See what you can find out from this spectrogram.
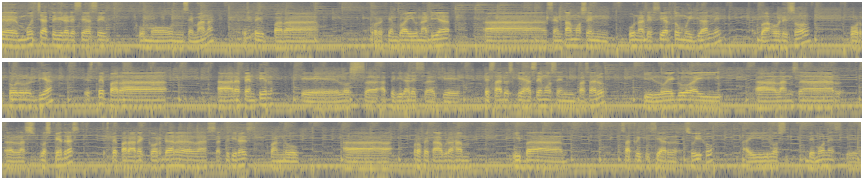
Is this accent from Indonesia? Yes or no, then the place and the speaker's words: yes; Central Java, Indonesia; Spanish is a second language; now in Mexico; yo vine de una provincia o estado, se llama Java Central. Este es un estado que por la población es tercer lugar en Indonesia.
